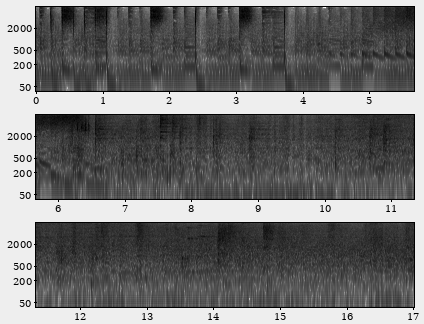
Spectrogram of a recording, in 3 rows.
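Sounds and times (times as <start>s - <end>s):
train wheels clacking on rails: 6.3s - 17.0s.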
